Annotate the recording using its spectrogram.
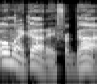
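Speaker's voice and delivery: ordinary talk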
